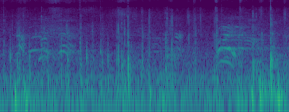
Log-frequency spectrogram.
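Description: Footsteps walking on a paved path, with voices calling out in short shouts and a few sharp knocks, the loudest near the end.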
